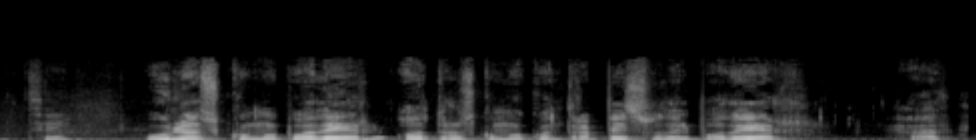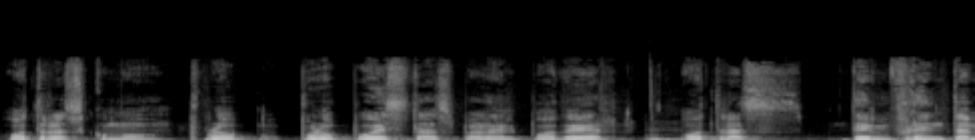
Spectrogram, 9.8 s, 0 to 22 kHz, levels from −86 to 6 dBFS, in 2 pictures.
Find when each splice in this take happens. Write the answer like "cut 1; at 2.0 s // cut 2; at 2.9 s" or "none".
cut 1; at 4.8 s // cut 2; at 5.7 s // cut 3; at 8.0 s

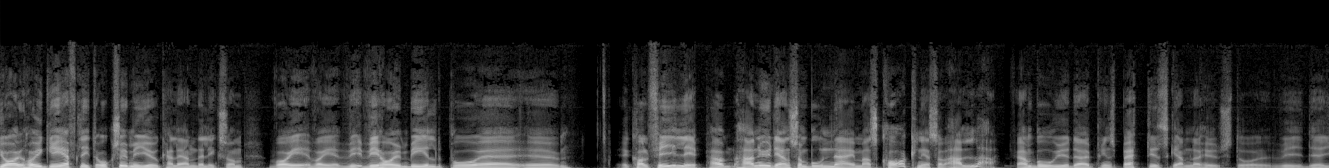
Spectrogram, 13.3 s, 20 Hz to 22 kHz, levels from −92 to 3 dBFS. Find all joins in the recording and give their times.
cut 1; at 6.1 s // cut 2; at 10.0 s

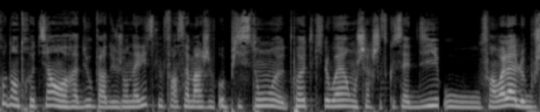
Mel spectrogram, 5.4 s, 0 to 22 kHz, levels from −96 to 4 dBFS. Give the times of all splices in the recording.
cut 1; at 1.0 s // cut 2; at 2.1 s // cut 3; at 2.9 s // cut 4; at 3.2 s // cut 5; at 3.8 s // cut 6; at 4.4 s

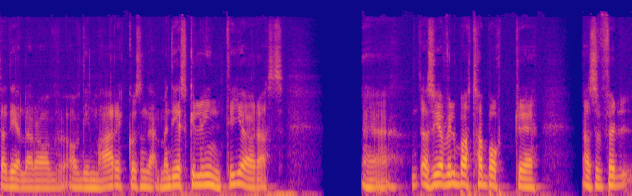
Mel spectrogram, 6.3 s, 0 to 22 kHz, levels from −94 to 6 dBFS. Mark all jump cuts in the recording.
cut 1; at 4.1 s

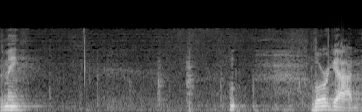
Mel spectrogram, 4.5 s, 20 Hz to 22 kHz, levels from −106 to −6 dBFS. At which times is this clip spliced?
none

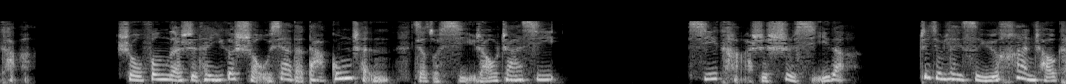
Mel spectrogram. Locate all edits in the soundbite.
none

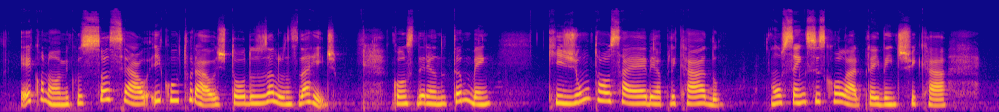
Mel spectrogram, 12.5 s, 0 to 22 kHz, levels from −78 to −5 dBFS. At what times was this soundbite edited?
none

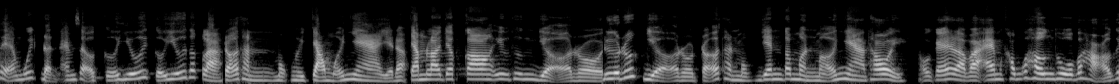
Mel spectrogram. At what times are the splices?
none

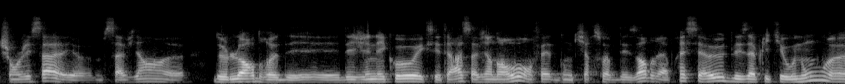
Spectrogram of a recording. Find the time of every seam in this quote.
cut 1; at 1.9 s

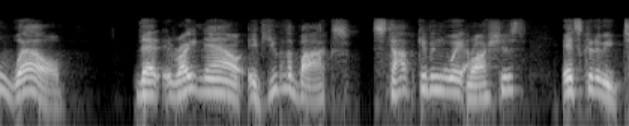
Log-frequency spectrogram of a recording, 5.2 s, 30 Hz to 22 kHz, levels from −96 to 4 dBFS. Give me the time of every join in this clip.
cut 1; at 2.3 s // cut 2; at 3.0 s // cut 3; at 3.9 s

